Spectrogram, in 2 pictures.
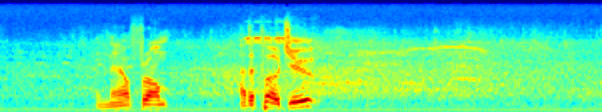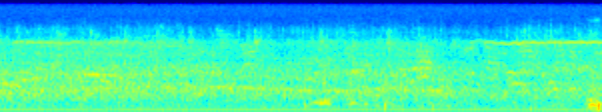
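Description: A large crowd murmurs and roars steadily in an open stadium.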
